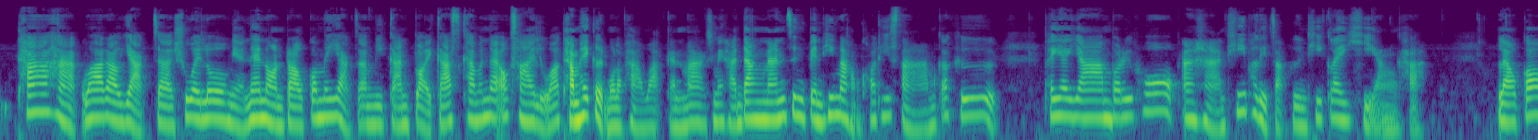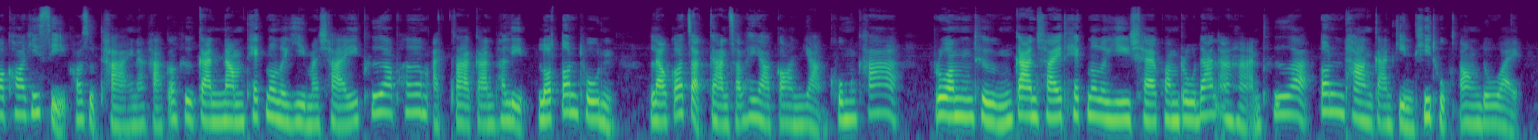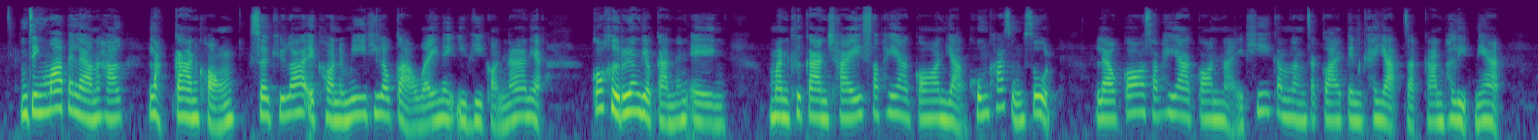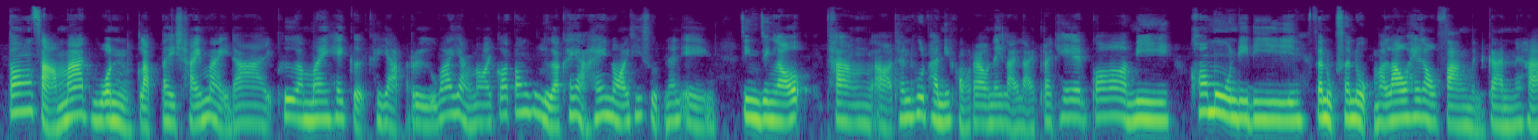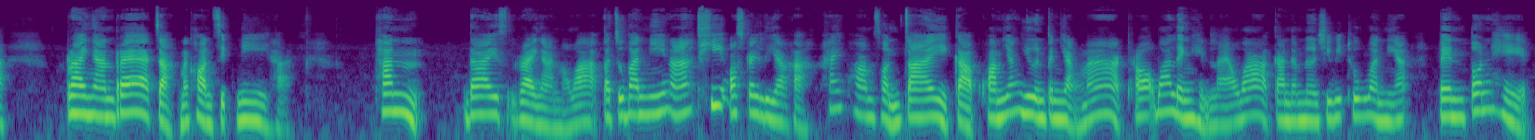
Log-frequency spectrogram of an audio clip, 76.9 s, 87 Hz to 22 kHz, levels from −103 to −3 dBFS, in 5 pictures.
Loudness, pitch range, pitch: -29 LUFS, 180-230 Hz, 200 Hz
